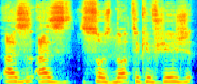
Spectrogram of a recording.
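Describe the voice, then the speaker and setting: A man's voice: high voice, steady tone, measured pace, a little mellow, husky, dry recording. A man co-hosting a podcast, chatting casually, telling crude jokes, swearing and laughing a lot. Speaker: podcast co-host.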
